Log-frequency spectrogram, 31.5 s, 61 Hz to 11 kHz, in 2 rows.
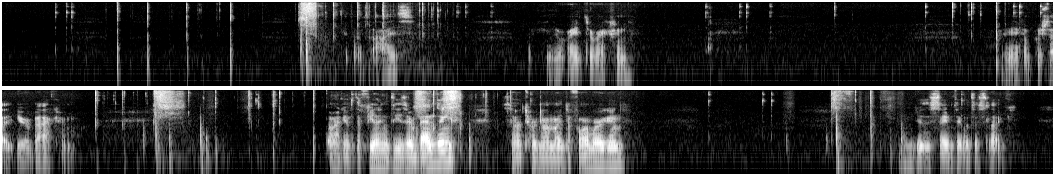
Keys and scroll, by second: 1.3 f, 1.8 g, 2.8 f, 3.5 g, 5.4 1, 5.8 2, 14.5 1, 14.9 2, 17.2-20.5 typing, 22.3 m, 22.7 2, 28.9 m, 29.4 m.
